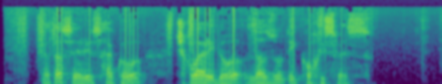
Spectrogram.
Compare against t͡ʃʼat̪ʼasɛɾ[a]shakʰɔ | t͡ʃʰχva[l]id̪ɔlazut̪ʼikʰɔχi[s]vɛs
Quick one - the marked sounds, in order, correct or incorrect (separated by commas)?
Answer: incorrect, incorrect, correct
